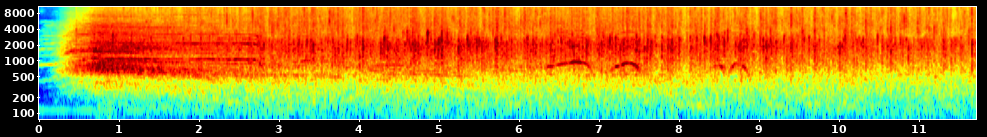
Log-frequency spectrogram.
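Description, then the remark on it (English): A large audience breaks into loud, sustained applause and cheering as a guest is introduced, with scattered whistles and whoops rising over the steady clapping for about eleven seconds. “Guys, give it up for Nicholas DiLorenzo.”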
